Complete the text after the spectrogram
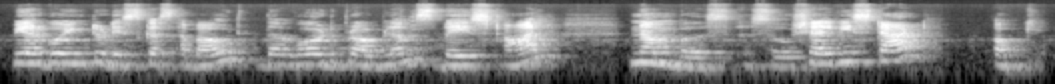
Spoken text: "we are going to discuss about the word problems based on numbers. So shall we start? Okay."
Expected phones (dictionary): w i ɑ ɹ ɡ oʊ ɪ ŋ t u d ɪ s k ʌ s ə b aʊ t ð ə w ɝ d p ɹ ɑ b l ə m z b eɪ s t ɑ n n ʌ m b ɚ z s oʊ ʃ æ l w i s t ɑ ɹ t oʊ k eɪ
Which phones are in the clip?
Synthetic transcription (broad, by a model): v i ɑ ɹ ɡ oʊ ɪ ŋ t u d ɪ s k ʌ s ə b aʊ t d ə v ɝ d p ɹ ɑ b l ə m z b eɪ s t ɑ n n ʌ m b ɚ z s oʊ ʃ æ l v i s t ɑ ɹ t oʊ k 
